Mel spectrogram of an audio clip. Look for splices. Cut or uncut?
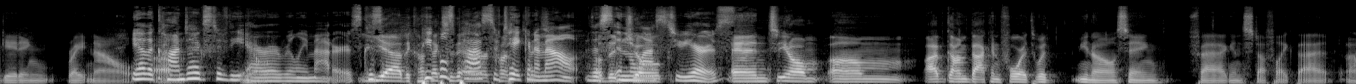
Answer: uncut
